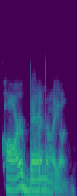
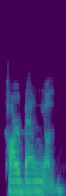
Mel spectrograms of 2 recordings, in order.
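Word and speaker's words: carbanion: again remember how they are pronounced this is a carbo cat ion and a carbon ion so do not read this as as carbocation or or carbonyl again this is a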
